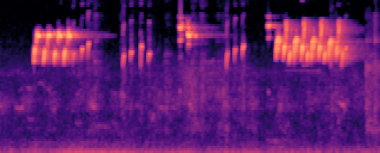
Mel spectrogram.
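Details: Goldfinch song for songbird training: a quick trill of paired ringing notes, scattered sharp chips and a buzzy flourish, then a longer bright trill of rapid repeated notes.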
